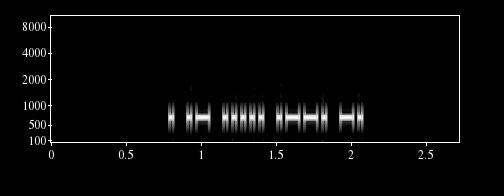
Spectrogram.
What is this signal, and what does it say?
Morse code, heard as a keyed tone, about 40 wpm, 700 Hz. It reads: EA5PN
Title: DXCC-100 Call Signs - 5 Characters - Repeated 2x - 40wpm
